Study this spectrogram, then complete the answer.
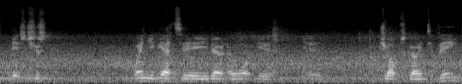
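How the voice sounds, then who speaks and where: Man with an East Midlands accent at a fairly slow pace, ordinary pitch variation, noticeable background noise. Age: 60s. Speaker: firefighter. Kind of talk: interview.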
